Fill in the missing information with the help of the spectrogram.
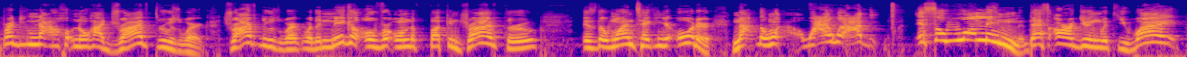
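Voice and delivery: high, loud incredulous yelling; retold rant at the customer, loud and high; angry yell. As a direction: shout back at her in disbelief. Yelling at lemonade-throwing customer.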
